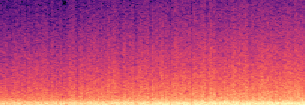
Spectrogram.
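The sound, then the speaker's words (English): Deep roar of a SpaceX rocket launch: a continuous, heavy rumble that stays loud and steady throughout, with no voices over it. “Did you just fart? No, it's a SpaceX rocket.”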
